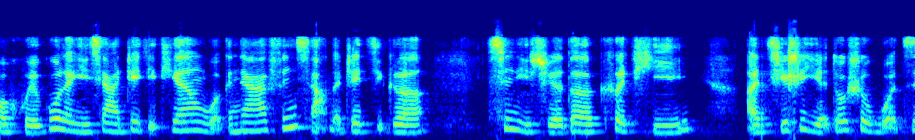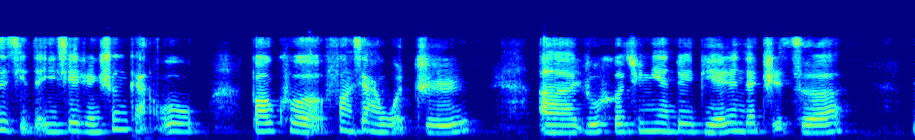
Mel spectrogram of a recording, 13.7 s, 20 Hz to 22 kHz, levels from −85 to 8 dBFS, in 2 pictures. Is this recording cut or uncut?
uncut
